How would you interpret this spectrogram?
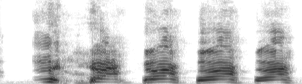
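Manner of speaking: high, loud burst of laughter; laughing. Real, not acted. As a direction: crack up at your own joke. Cracks up at own chop joke.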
